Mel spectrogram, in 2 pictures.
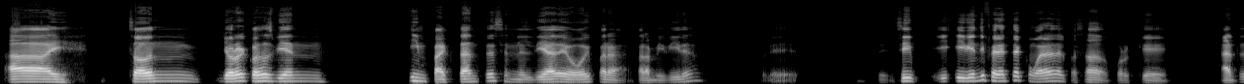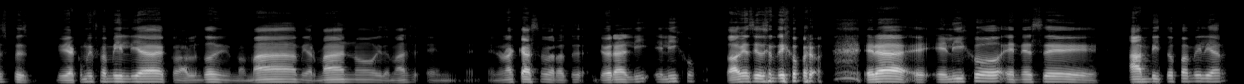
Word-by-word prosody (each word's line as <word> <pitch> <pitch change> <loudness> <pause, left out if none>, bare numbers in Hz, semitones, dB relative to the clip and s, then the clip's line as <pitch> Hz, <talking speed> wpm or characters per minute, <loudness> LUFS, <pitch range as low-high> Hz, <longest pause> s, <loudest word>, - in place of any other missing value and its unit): ¡Ay! 125 -2 +7 0.6
Son, 140 0 +4
yo 140 -1 +4
creo 150 +3 +9
que 165 - -5
cosas 150 +1 +6
bien 145 -2 -1 0.8
impactantes 135 0 0
en 125 -4 -13
el 110 -1 -9
día 115 +2 +4
de 130 -1 +3
hoy 115 +1 0
para 110 -6 -5
para 95 -1 -5
mi 100 -1 -14
vida. 125 - -11 0.7
Eh, - - -22 1.0
sí 155 -2 -1
y 150 +1 -10
y - - +3
bien 160 +2 +2
diferente 175 -4 +2
a 190 - -2
como 135 -6 -3
era 140 +3 +3
en 160 - -1
el 155 -2 -5
pasado, 110 -6 -7
porque 100 -2 -12 0.5
antes, 115 +5 -5
pues, 110 -6 -9 0.2
vivía 100 0 -3
con 125 - -15
mi 130 - -8
familia 130 -1 -1
hablando 105 +3 -9
de 115 -2 -7
mi 100 - -20
mamá, 115 +6 -3
mi 110 -2 -17
hermano 110 +2 -6
y - - -15
demás. 95 +2 -16
En 90 -2 -27 0.3
en 95 - -28
una 110 +2 -6
casa, 120 +1 -1
¿verdad? 105 -3 -10 0.2
Yo 100 - -11
era 115 +2 +1
el 115 0 -7
hi 135 - -15
el 115 +1 -15
hijo, 140 0 -12 0.3
todavía 135 - +2
sigo 140 -1 +1
siendo 145 0 0
hijo, 155 +3 -1
pero - - -4 0.4
era 130 -1 +6
eh, 110 - -7
el 115 +1 -5
hijo 140 +1 -2
en 115 -3 -7
ese 115 -5 -3 0.2
ámbito 125 +3 -1
familiar, 140 -1 -6
125 Hz, 165 wpm, -19 LUFS, 110-140 Hz, 1.0 s, creo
